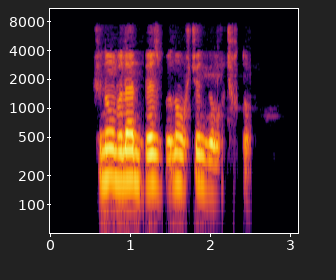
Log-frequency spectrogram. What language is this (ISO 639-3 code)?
uig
